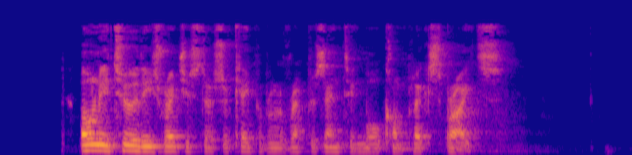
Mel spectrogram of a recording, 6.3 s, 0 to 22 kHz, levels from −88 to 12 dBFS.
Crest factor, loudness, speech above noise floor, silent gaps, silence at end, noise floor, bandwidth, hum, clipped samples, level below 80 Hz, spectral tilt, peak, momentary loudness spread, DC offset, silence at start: 22 dB; -23 LUFS; 67 dB; none; 1.3 s; -90 dBFS; 11.5 kHz; none; under 0.1%; -64 dBFS; -4.5 dB/octave; -2 dBFS; 17 LU; under 0.1%; 0.8 s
